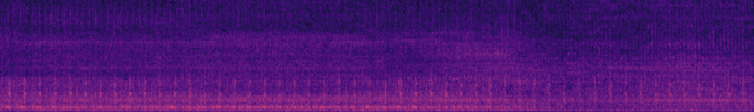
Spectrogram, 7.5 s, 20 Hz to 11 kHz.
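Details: Lada Priora with 21126 engine idling: quick, fairly even tapping about three knocks a second over a steady mid-pitched hum; knock at idle, cause unclear.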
